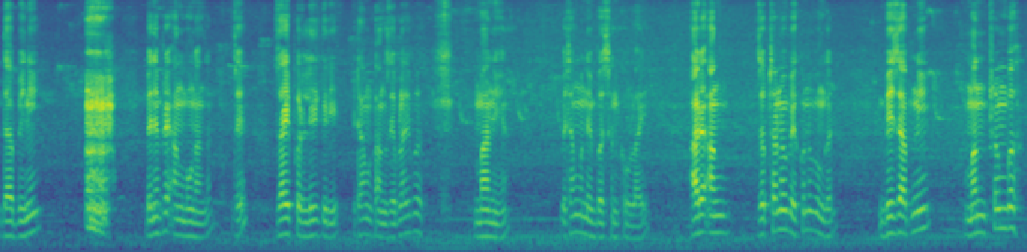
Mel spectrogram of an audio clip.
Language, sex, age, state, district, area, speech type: Bodo, male, 30-45, Assam, Baksa, urban, spontaneous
